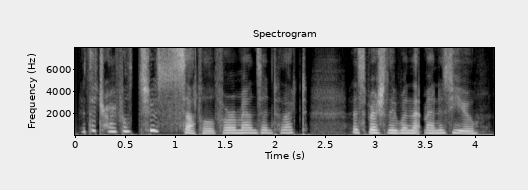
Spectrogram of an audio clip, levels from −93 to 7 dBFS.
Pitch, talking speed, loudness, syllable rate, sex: 255 Hz, 200 wpm, -19 LUFS, 6.3 syllables/s, female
